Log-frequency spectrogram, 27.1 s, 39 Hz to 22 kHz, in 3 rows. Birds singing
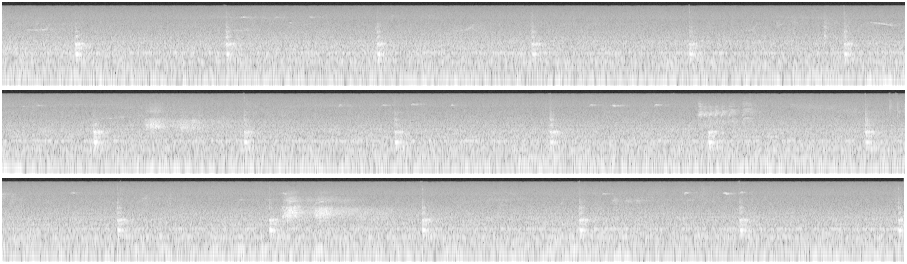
0:08.6 0:11.3, 0:14.9 0:19.7

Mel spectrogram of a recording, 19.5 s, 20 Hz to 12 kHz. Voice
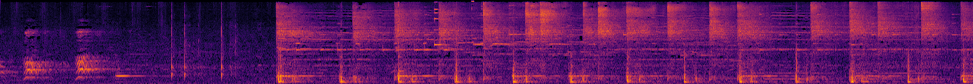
0:00.0 0:03.5

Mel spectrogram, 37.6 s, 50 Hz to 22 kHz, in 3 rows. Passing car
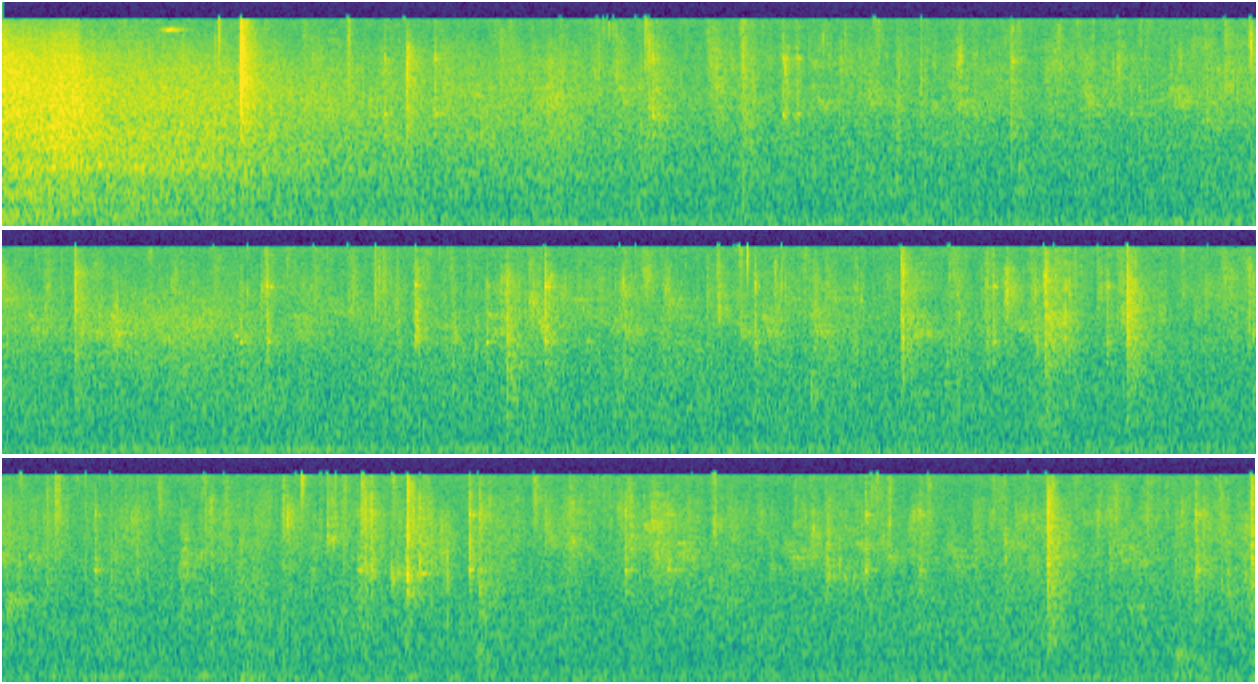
0:00.0 0:05.1

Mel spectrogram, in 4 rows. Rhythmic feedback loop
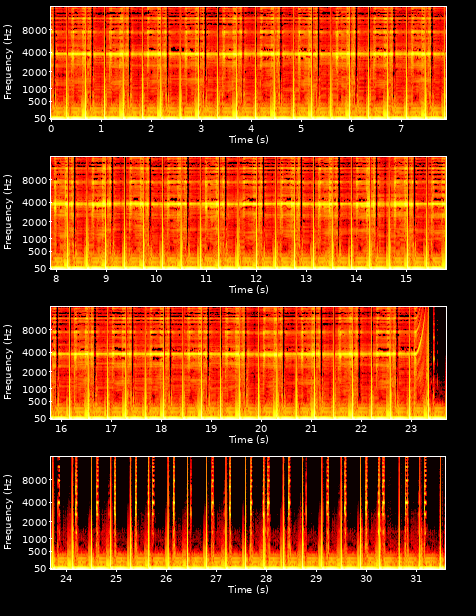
0:00.0 0:23.4

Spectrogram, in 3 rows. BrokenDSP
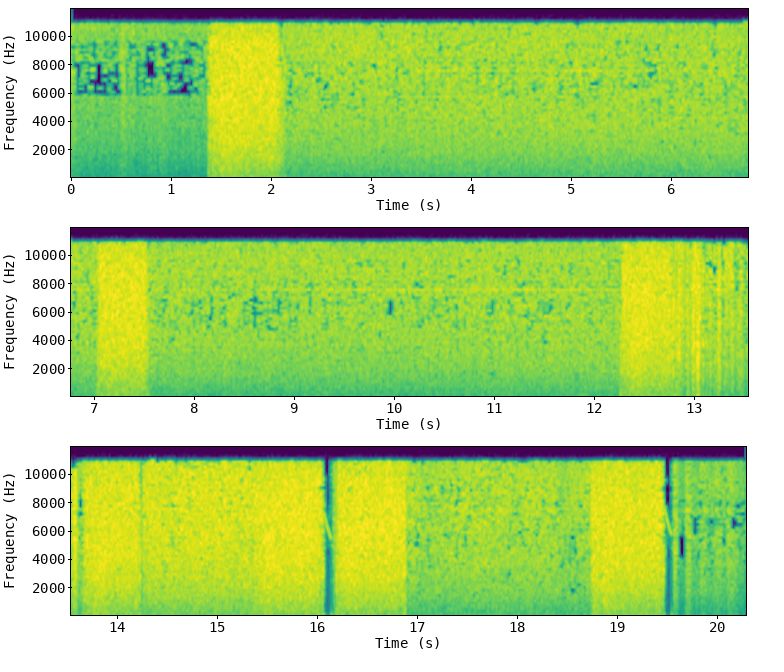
0:12.2 0:17.0, 0:18.7 0:20.2

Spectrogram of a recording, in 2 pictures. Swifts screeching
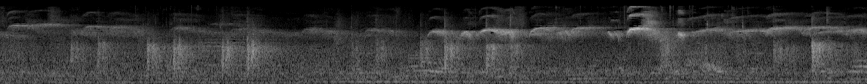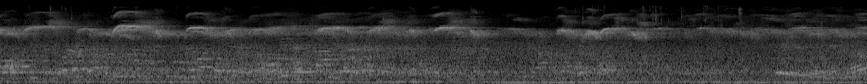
0:05.4 0:08.6

